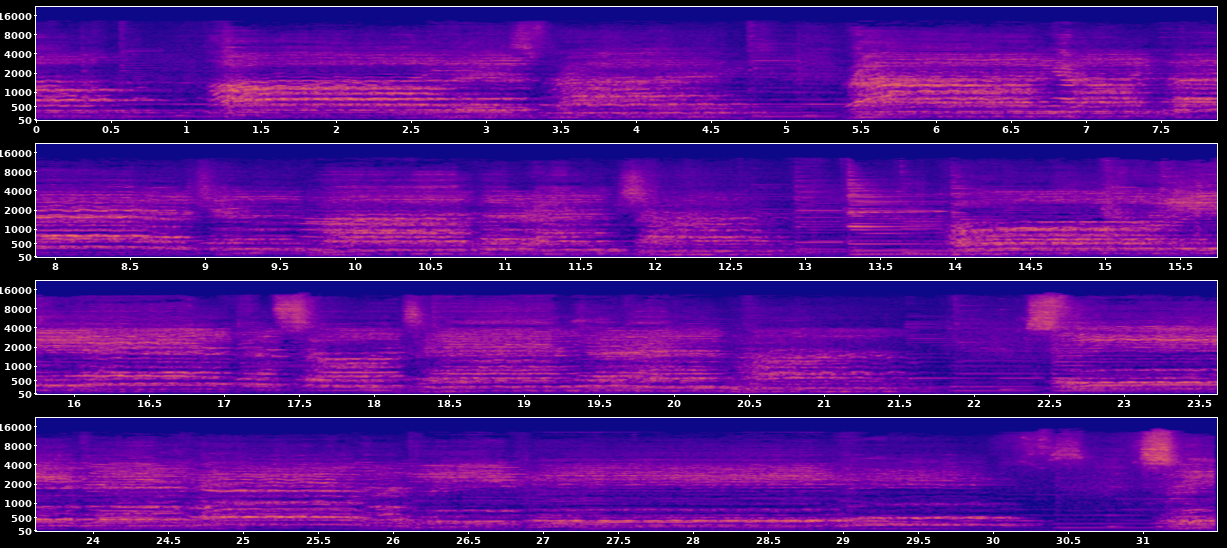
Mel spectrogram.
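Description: Live acoustic folk music: a man and a woman singing together in harmony while both play acoustic guitars.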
